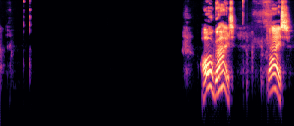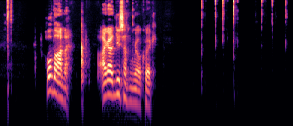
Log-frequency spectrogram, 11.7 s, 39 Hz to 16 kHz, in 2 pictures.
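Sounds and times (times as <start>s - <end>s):
speech: 3.7s - 5.9s, 6.8s - 9.0s
keys clicking on a computer keyboard: 9.9s - 11.7s.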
